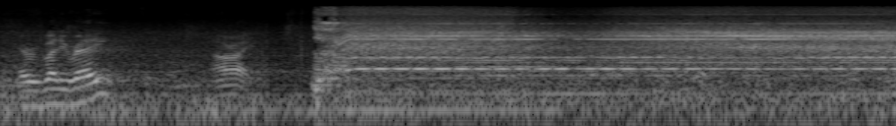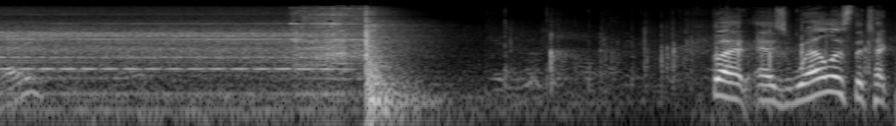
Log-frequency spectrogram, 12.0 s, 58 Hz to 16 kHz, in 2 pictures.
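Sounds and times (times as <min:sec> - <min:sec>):
speech: 0:00.1 - 0:02.6, 0:06.0 - 0:06.5, 0:10.7 - 0:11.9
table saw running: 0:02.1 - 0:08.6.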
